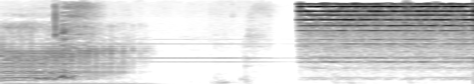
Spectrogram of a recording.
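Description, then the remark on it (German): A loud, harsh telephone bell rings in two bursts: the first fades out, then a brief pause with faint low rumbling, and a second bright, sustained ring starts abruptly. “Moment, ich muss mal eben ans Telefon.”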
